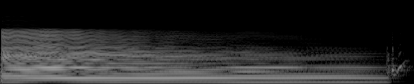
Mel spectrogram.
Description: SPOOKY    AC.wav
